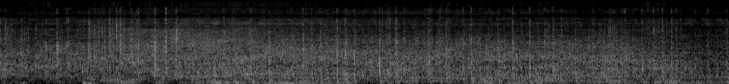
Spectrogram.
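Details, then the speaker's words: Budget SD40-2 model locomotive after a cheap replacement motor upgrade, running laps on the track: steady, even rolling hum with light wheel clatter and no motor growl, much quieter and smoother than before; normal smooth running. "try to get it to slow down on a Bend but you get the idea much quieter much smoother"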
